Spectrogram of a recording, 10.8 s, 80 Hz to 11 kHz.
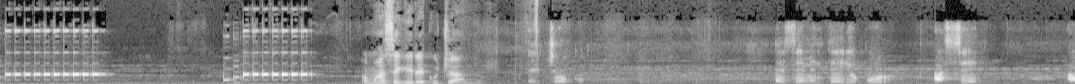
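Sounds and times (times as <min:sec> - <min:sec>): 
telephone ringing with an incoming call: 0:00.0 - 0:01.2, 0:02.2 - 0:03.2
speech: 0:03.6 - 0:06.0, 0:07.8 - 0:09.9.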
